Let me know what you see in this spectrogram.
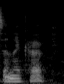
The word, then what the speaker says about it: Seneca: I'm just assuming I'm saying his name right. It's spelled Seneca. I think it's pronounced Seneca. He was a philosopher. – Sounds right.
